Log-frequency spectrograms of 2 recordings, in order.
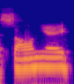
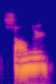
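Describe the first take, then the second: First: The name ends with a 'nyay' sound. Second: The name ends with an 'ner' sound. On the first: The speaker calls it right. "they pronounce it completely different" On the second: The speaker calls it wrong. "I thought it was"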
